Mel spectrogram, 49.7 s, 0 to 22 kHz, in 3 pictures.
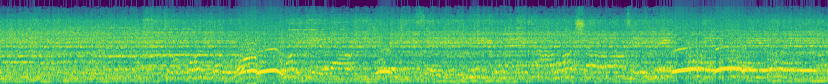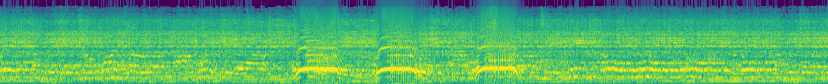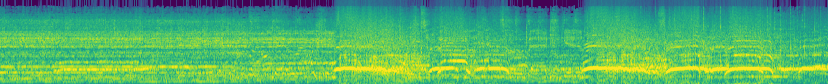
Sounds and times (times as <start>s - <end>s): Crowd: 0.0s - 49.6s.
